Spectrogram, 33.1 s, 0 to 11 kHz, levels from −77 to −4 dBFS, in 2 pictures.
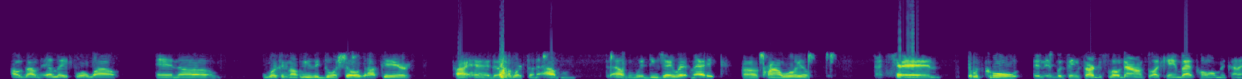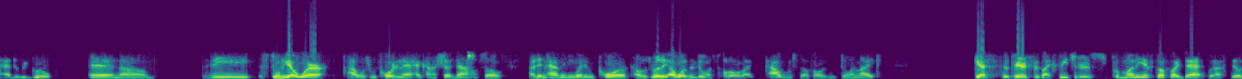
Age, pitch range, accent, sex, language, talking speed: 20-39, 115-140 Hz, American, male, English, 190 wpm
